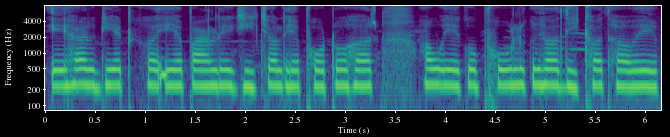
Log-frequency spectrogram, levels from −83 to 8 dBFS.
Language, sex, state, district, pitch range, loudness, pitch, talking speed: Chhattisgarhi, female, Chhattisgarh, Sarguja, 235-245 Hz, -19 LUFS, 240 Hz, 165 wpm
